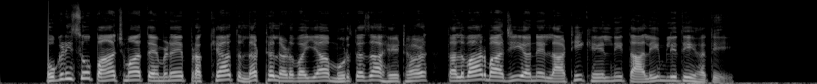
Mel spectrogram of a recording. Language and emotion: Gujarati, neutral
